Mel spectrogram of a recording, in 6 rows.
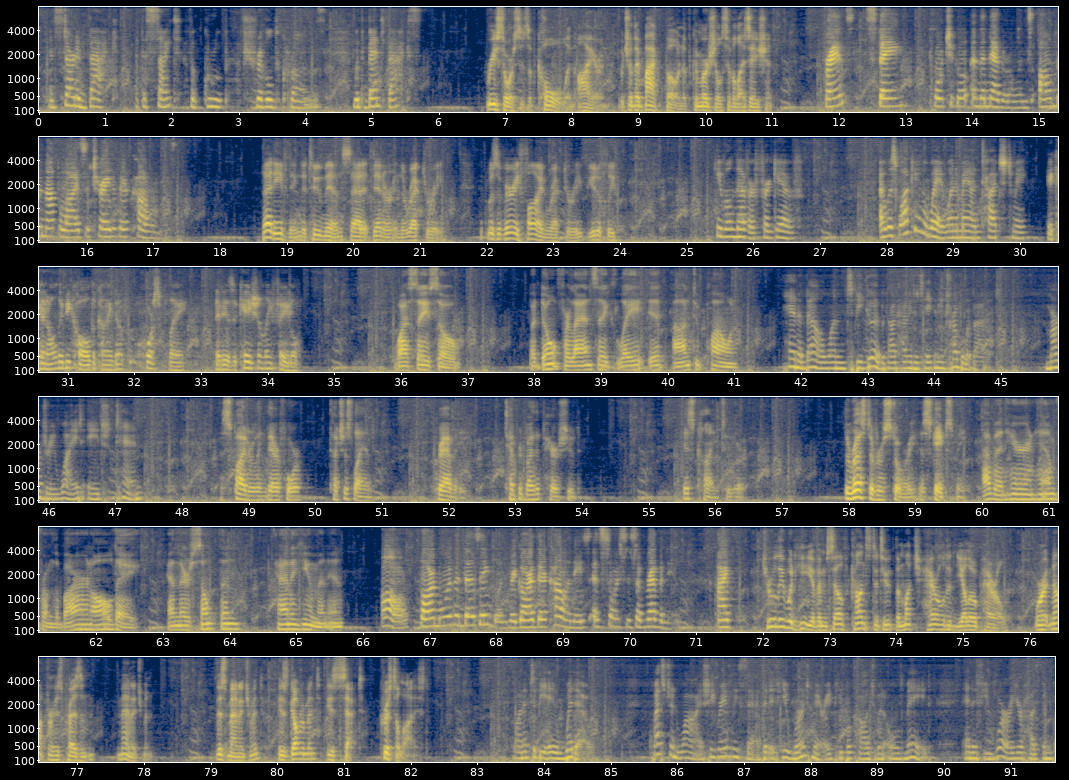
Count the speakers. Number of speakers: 9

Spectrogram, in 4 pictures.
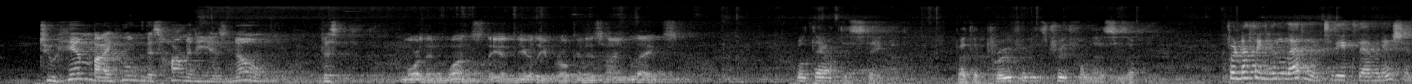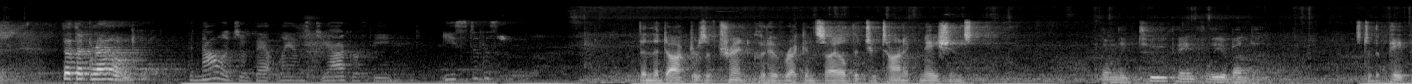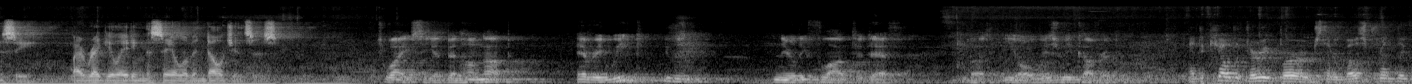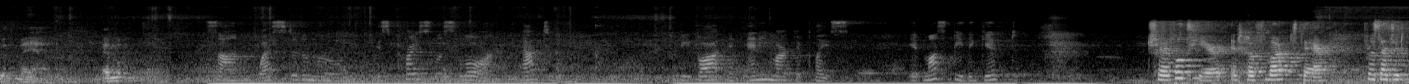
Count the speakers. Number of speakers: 6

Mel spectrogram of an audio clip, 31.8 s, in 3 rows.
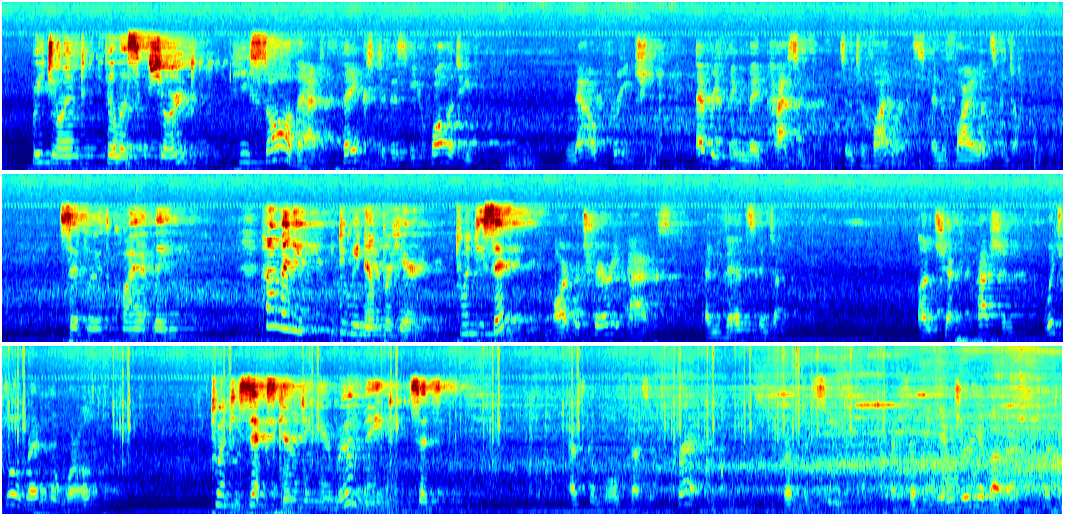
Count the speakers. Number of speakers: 2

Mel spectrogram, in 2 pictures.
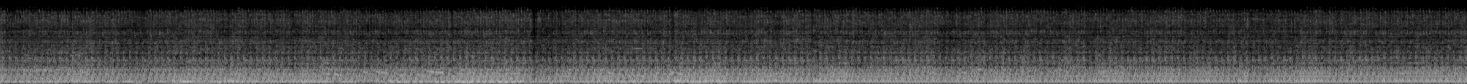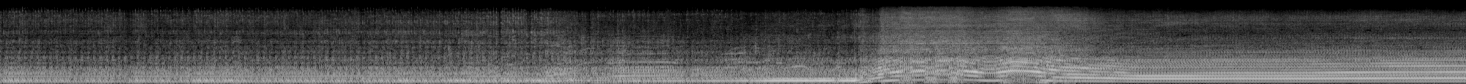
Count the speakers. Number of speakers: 0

